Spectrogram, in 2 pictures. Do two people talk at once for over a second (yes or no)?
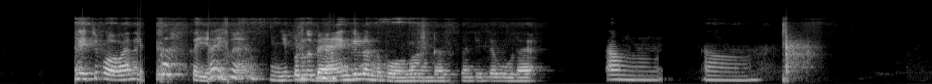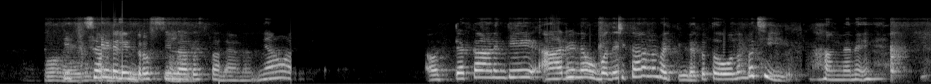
yes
